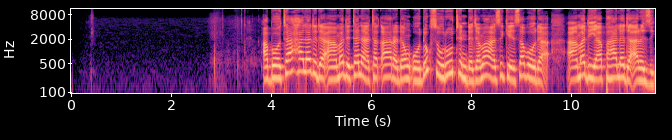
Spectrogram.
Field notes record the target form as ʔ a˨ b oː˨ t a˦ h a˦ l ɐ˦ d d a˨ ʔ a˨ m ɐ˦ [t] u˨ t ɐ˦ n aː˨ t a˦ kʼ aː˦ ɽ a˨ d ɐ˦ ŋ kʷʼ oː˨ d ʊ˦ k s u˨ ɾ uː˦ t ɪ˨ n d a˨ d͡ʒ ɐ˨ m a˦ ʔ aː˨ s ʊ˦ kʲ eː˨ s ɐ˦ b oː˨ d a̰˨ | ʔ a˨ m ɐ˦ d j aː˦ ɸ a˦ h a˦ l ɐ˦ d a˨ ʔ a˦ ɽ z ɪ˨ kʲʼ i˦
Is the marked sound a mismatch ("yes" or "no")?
yes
